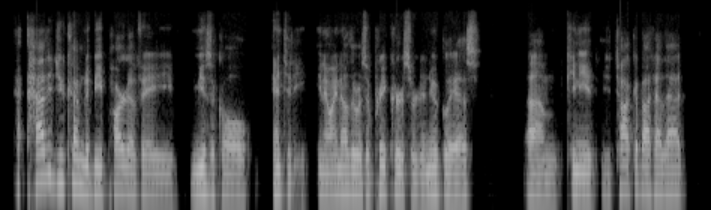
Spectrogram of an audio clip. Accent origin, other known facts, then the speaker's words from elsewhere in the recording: West Coast, United States; I grew up on the West Coast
